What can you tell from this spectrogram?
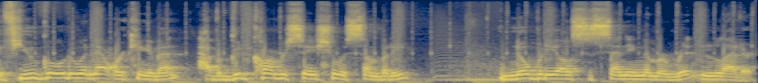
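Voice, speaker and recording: An animated man with a fairly high pitch at a very fast pace, with music in the background and audible room echo. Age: 60s. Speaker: networking expert. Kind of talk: interview advice chat.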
